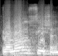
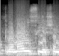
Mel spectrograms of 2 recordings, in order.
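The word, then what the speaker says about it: pronunciation: बताना है तो देखिए प्रोनंसिएशन देखना ये वाला सही है ठीक है ना प्रोनंसिएशन स देखिए होता क्या है कि कई लोग इसको प्रोनाउंस एशन पढ़ते हैं प्रोनाउन सिएन इसीलिए इसका स्पेलिंग भी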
